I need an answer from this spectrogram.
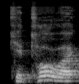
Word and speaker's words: Keturah: Keturah is said as Keturah.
